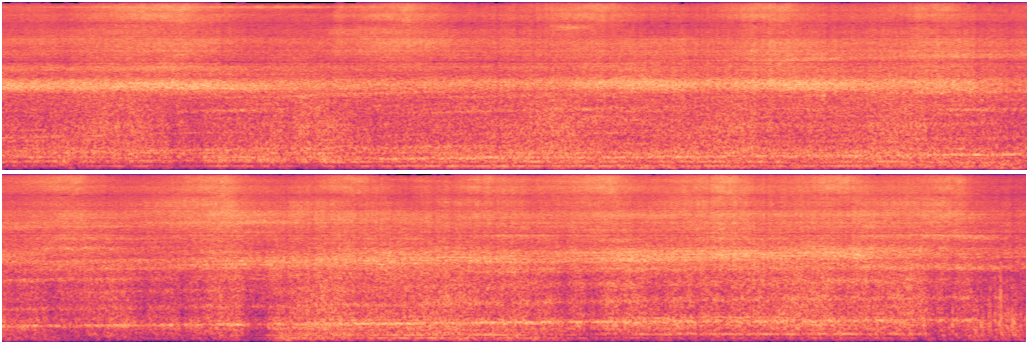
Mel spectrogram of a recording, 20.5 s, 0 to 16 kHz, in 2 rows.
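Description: JR East E235-1000 series electric train pulling away and accelerating past. The whine of its motors climbs steadily in pitch over the steady rumble of its wheels on the rails.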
